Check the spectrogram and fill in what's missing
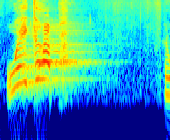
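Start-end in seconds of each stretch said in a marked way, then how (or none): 0.1-0.7 sudden high, raised yell; acted cry to rouse a sleeper; panicked shout. Panicking disciples waking Jesus in the storm, acted shout.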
